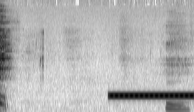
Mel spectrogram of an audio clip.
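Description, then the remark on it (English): After a couple of seconds of near silence, a loud, steady telephone ringback tone switches on and holds to the end, with a brief muffled voice sound overlapping it near the close. “All right, let's hope he answers. It's ringing.”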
